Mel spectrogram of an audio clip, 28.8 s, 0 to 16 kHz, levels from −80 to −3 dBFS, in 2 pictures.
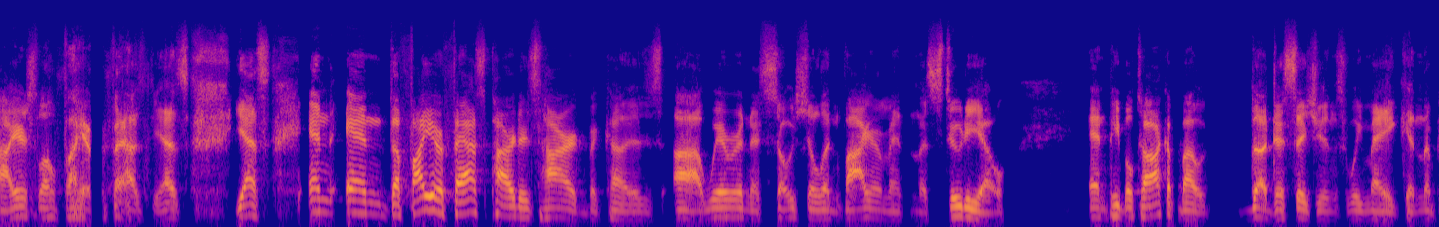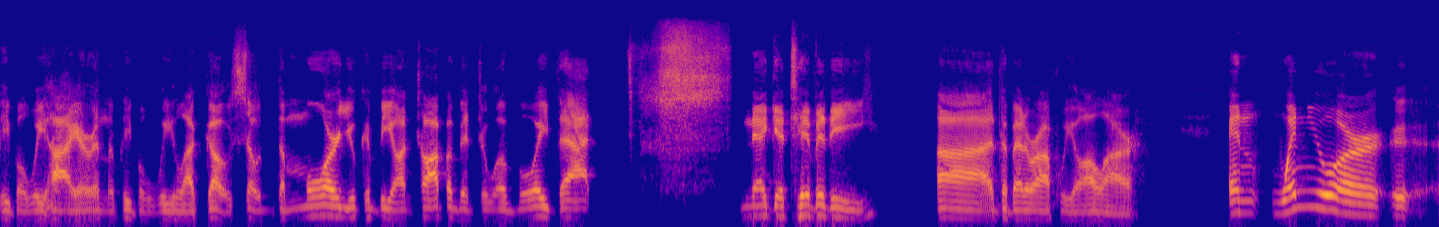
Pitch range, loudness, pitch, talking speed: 95-150 Hz, -27 LUFS, 115 Hz, 140 wpm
